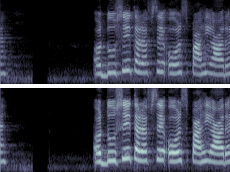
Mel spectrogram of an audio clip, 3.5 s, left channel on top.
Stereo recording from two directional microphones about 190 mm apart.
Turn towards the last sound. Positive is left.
turn(degrees=-35)  # may be behind; listen again after turning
